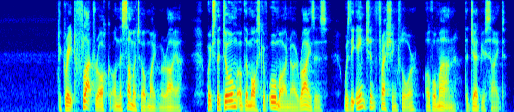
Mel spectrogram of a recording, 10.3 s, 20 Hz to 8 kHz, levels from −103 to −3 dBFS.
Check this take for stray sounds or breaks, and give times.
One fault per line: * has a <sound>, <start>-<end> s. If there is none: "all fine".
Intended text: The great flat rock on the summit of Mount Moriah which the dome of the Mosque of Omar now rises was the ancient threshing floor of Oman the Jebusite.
all fine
